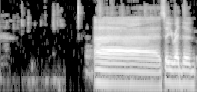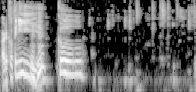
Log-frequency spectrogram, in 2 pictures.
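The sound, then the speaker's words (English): Faint, scattered keyboard typing clicks tick along in the background at the start and end as someone types emails on a computer, while people talk in between, one voice drawn out and loud. “I was going to say, you're not typing in the doc.”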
